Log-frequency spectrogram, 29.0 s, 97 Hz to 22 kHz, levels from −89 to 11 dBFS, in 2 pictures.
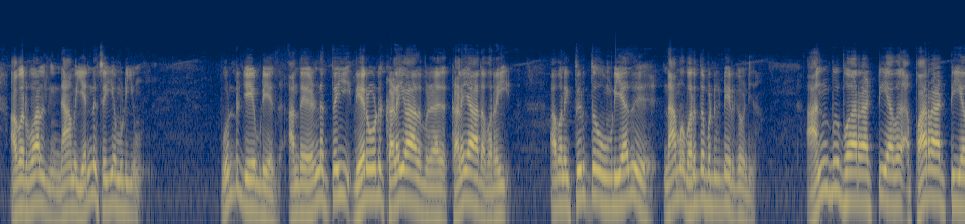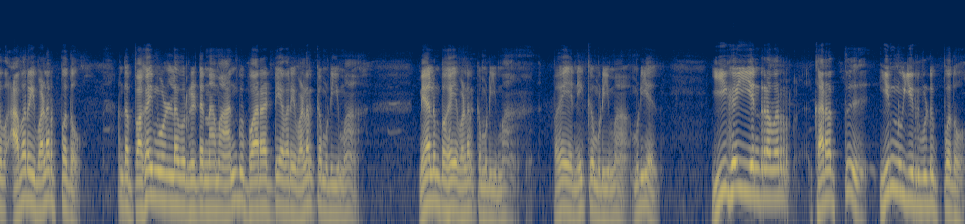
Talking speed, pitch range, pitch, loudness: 100 wpm, 130-170 Hz, 150 Hz, -19 LUFS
